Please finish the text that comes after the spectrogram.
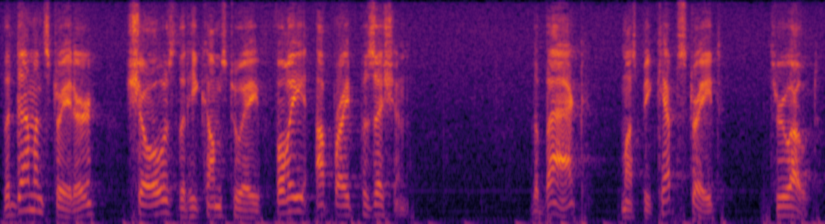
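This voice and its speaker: A man narrates a 1950s instructional film in a measured, authoritative way. His voice sits at a middle pitch with a bright, forceful edge. He leans on the key words of each point. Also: low-quality recording. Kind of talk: scripted documentary narration. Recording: 1950s training film soundtrack.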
